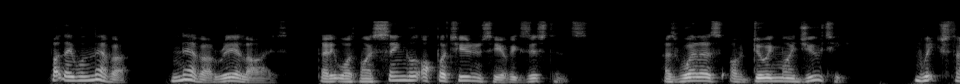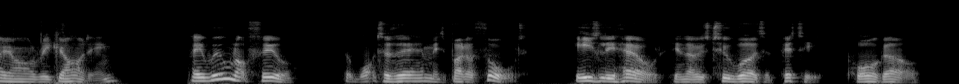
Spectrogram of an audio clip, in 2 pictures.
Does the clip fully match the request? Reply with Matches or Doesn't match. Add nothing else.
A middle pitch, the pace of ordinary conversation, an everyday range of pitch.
Matches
